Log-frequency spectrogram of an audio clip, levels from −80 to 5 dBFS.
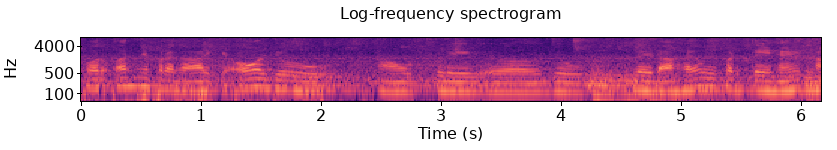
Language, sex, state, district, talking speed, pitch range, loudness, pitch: Chhattisgarhi, male, Chhattisgarh, Bilaspur, 105 wpm, 120-145 Hz, -23 LUFS, 130 Hz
